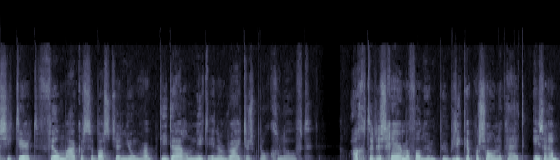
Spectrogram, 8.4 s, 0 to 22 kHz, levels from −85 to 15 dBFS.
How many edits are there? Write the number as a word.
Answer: two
